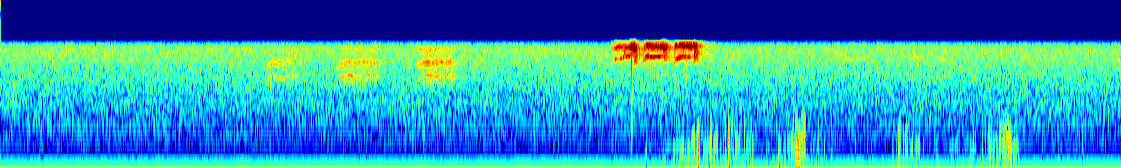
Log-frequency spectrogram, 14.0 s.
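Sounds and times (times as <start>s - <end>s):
low wind rumble: 0.0s - 14.0s
bird calling: 7.6s - 8.8s.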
